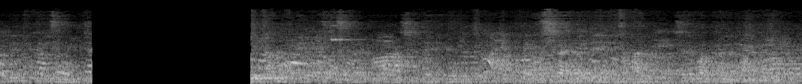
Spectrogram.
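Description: Throughout, the sound is swirly and hollow, with smeared attacks and nothing above 14 kHz. That is generation loss, likely from around seven passes through AAC-LC at what sounds like 64 kbit/s, each pass requantising on a new frame grid so the errors accumulate.

From 0.92 to 2.51 s the sound cuts to complete silence, with no room tone beneath it, then resumes mid-flow, losing about 1.6 s. This is an audio dropout to silence, likely from a lost input while the recorder kept writing silence.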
